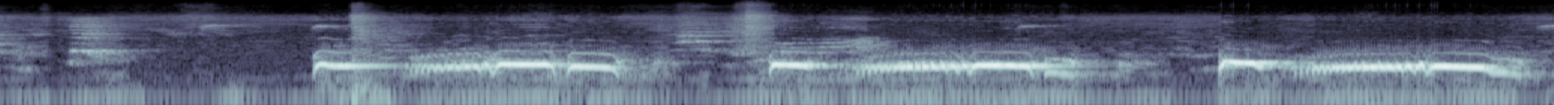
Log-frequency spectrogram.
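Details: Puter (Barbary dove) cooing as a lure for a reluctant caller; after a short quiet start, three sustained low coos arrive about three seconds apart, each beginning with a sharp onset and gently wavering.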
